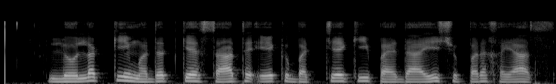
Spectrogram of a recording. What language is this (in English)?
Urdu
